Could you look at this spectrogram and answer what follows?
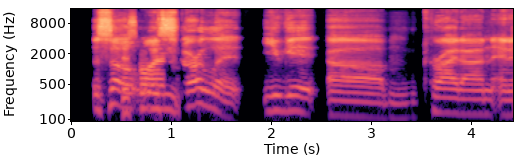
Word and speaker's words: Koraidon: How do you pronounce it again, Dan? Koraidon.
